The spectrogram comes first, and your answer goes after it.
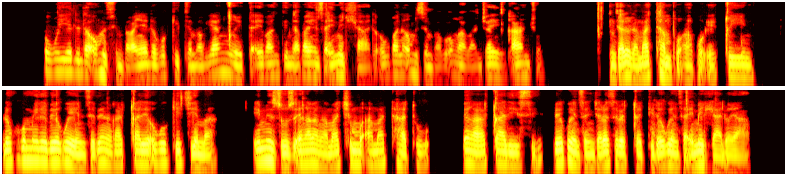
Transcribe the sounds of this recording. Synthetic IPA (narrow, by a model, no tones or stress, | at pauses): uɣujelulaum̩zimbʱaɣaɲɛloɣuɡ̥ʱid̥ʒ̥ʱimaɣujaŋ͡ǀɛd̥ʱaɛβantʼwiniaβajɛnd͡zʱaimiɮalɔ̰uɣuβanaum̩zimbʱaβɛuŋaβant͡ʃʼwajɛŋkʼaːnt͡ʃʼɔ | nd͡ʒʱalɔlamatʰambʱuʔaβɔ̰ʔeǃiːnɛ | lokʰuɣumɛlɛβɛɣwɛnd͡zʱɛβɛŋaɣaǃalɛʔuɣuɡ̥ʱid̥ʒ̥ʱima | imizuzɔɛŋaβaŋamat͡ʃʼumḭʔamatʰatʰu | βɛŋaɣaǃalisiβɛɣwɛnd͡zʱɛnd͡ʒʱalɔsɛβɛǃed̥ʱilɛuɣwɛnd͡zʱa̰imiɮalɔja̰ːβɔ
